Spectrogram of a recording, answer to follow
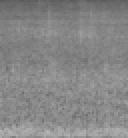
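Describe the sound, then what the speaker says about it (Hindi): Steady rain pouring down outdoors, a dense even hiss of drops on surfaces lasting the whole second with no voices. "तो बारिश हो रही है, बड़ा खूबसूरत मंजर बारिश पेश कर रही है।"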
